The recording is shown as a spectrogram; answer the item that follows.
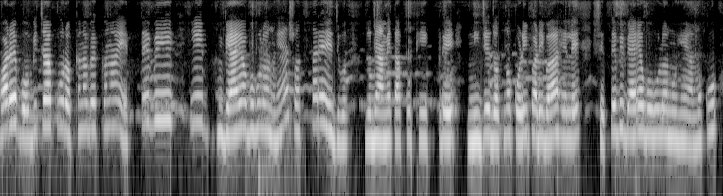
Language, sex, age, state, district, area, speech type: Odia, female, 30-45, Odisha, Malkangiri, urban, spontaneous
